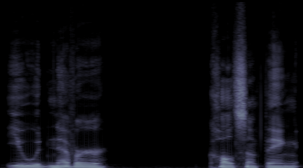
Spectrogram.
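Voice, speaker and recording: A radio host asks meandering, friendly questions, restarting sentences and trailing off with fillers. The mid-pitched voice has a gravelly fry. It is recorded dry, close to the mic. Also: completely flat delivery, takes it slowly, a little mellow, no room sound. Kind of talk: casual interview chat.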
